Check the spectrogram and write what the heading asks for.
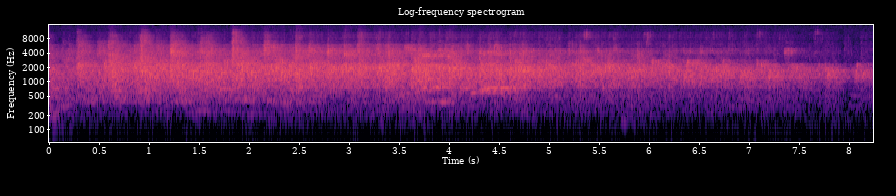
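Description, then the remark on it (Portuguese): A crowd applauds the Lord steadily, a dense wash of many hands clapping at once, sustained at an even level for several seconds before tapering slightly at the end. “Você pode aplaudir o Senhor tá até que eu beba água?”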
